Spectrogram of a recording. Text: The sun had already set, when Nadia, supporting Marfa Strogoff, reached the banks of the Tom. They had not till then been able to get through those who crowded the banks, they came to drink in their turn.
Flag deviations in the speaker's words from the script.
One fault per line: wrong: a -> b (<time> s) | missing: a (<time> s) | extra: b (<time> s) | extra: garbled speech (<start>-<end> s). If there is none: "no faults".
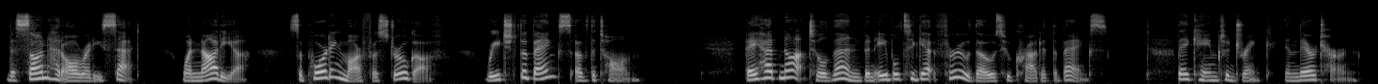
no faults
